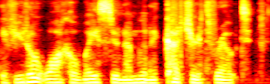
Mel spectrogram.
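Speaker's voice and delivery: very quiet, deep, hushed whisper. Voicing a tiefling woman leaning down to the player's ear, whispering into an ear. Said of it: "leans down and whispers into your ear".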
